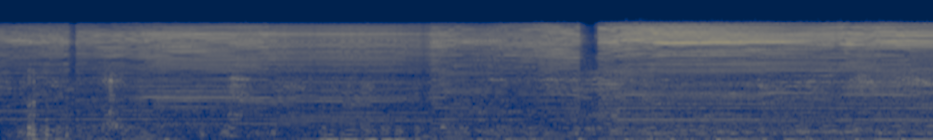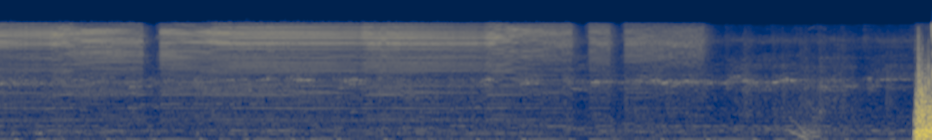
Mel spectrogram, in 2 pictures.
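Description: Electric tattoo machine buzzing steadily as it works ink into the skin, with brief stops about six and eleven seconds in and two quick breaks near the end, then cutting off shortly before the end.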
